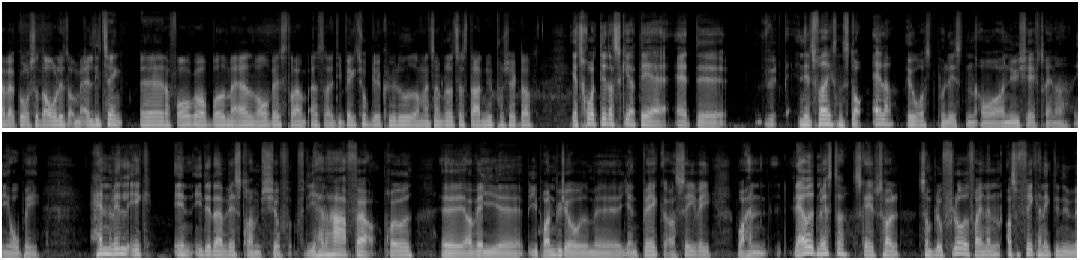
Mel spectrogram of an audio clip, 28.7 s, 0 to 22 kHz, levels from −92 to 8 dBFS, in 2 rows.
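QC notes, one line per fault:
2.17, 5.75, 11.66, 18.01–18.03, 19.24, 20.74–20.76, 21.81–21.83, 27.48 s: compressed frames skipped. Whole coded frames never play, so the speech jumps ahead, from roughly 20 ms up to about 200 ms at 20.74 s. Landmarks include "alle de ting øh" before 2.17 s and "i det der vestrøm" before 18.01 s.
14.41 s: dropped samples. A single sharp click, a thin vertical line across the spectrum. The waveform jumps straight to a later value, likely because a couple of samples, roughly 0.05 ms, went missing. That is far too brief to remove any audible sound.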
